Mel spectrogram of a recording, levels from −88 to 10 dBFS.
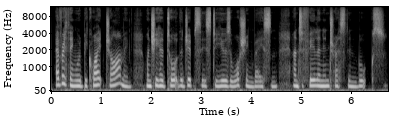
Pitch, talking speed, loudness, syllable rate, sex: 220 Hz, 205 wpm, -18 LUFS, 5.7 syllables/s, female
